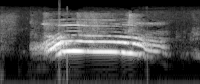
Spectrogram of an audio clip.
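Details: A grown-up female corgi howls while she eats, a single sustained howl that rises, holds steady, then falls away.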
